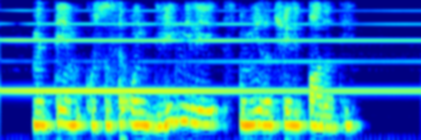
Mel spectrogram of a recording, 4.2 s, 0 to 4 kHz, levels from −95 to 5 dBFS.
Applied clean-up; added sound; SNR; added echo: none; Wind instrument, woodwind instrument; 8 dB; reverberation time 0.2 s.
